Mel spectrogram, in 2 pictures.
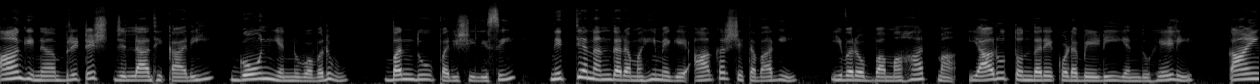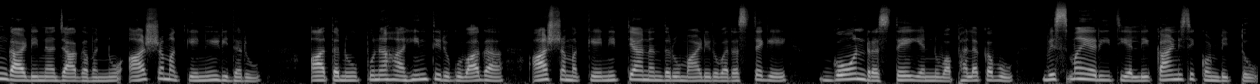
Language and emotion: Kannada, neutral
